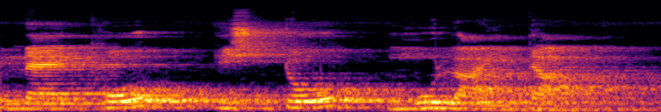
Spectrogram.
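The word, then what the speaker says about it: Gnathostomulida: जो जी है इसमें क्या है? साइलेंट है, तो इसे हम क्या पढ़ेंगे? नैथोस्टोमुलाइडा। ठीक, क्या हम लोग पढ़ रहे हैं?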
